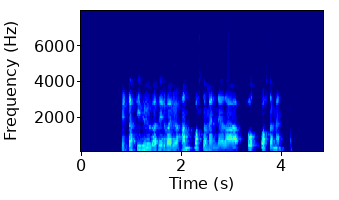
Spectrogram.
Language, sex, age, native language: Icelandic, female, 50-59, Icelandic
